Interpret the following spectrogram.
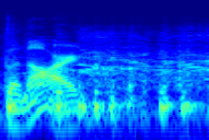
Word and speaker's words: Baynard: And that is pronounced Bernard. Spelled B-A-Y.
